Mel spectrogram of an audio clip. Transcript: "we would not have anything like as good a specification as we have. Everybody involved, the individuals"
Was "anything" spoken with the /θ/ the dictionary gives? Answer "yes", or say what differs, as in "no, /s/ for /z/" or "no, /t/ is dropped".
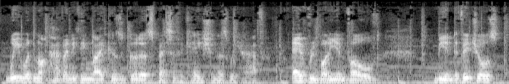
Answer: yes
